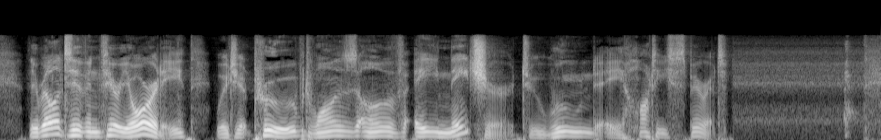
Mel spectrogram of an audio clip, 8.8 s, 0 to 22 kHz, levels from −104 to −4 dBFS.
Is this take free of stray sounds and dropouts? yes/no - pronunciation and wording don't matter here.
no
